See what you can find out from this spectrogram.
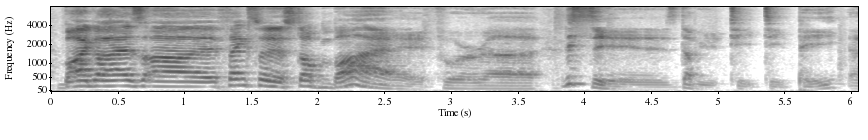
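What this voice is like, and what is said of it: Put-on radio announcer voice. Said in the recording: “That's my radio voice.”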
